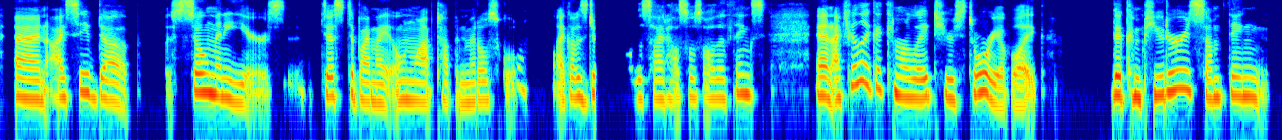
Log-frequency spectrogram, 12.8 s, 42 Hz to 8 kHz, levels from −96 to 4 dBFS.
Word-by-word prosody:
and 205 -2 +3
I - - -2
saved 220 0 0
up 190 -4 -1 0.4
so 255 -1 +4
many 220 -5 +4
years, 255 - -6
uh, 265 - -16 0.2
just 220 -1 +1
to 245 - +1
buy 190 -2 -1
my 175 -2 -2
own 195 -1 -2
laptop 180 -1 -4
in 175 - -6
middle 190 +1 -3
school. 275 +8 -7 0.3
Like, - - -3
I - - +1
was 215 -4 0
doing 235 - +1 0.3
all 205 - -19
the 200 - -3
side 200 0 -4
hustles, 210 +1 -4
all 205 - -5
the 205 -1 -4
things, 240 -1 -1 0.5
and 225 -1 +5
I 205 - +4
feel 335 - +1
like 335 -6 +2
I - - +1
can 250 -3 +2
relate 210 0 +1
to - - -4
your 200 - +1
story 235 -1 +3
of, 150 - -4
like, - - -2 0.7
the 230 - +9
computer 235 +7 +3
is 275 -2 +2
something 215 0 -1
215 Hz, 205 wpm, -24 LUFS, 200-245 Hz, 0.7 s, the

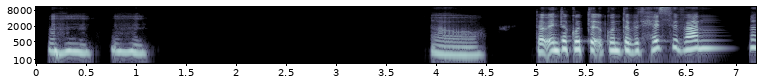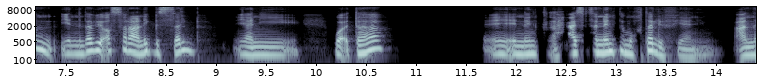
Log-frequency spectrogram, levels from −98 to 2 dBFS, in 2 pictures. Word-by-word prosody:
اهم، 205 -2 -1 0.2
اهم. 205 -4 -3 2.8
آه. 165 -2 -6 0.5
طب 205 - +4
أنت 235 +4 +6
كنت 260 -1 +5
كنت 235 -1 +3
بتحِس 250 +6 +1
فعلًا 280 +1 +3 0.6
يعني 180 0 -5
ده 210 +5 +3
بيأثّر 225 0 +1
عليك 200 +1 +3
بالسَلب؟ 205 +3 -2 0.3
يعني 160 +6 -5 0.3
وقتها 245 +9 +2 1.0
آآ 180 0 -4
إن 175 -1 0
أنت 180 0 -1
حاسس 185 +2 -3
إن 195 - +3
أنت 210 +2 +3
مختلف 180 - 0
يعني 130 -2 -10 0.2
عن 155 +2 +1
205 Hz, 105 wpm, -24 LUFS, 180-235 Hz, 2.8 s, أنت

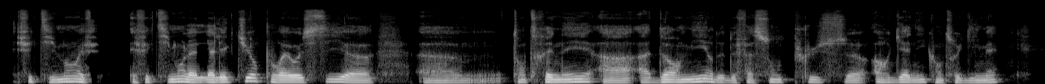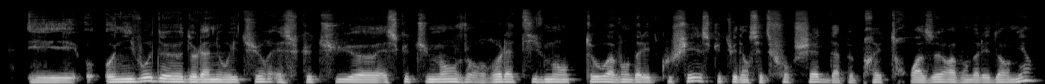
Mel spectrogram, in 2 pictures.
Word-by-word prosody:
Effectivement, 120 +5 -1
effe 115 -1 -2 0.3
effectivement, 120 +2 -2
la 110 -3 +6
la 105 +1 +4
lecture 115 +9 +2
pourrait 105 -6 +3
aussi, 110 +3 +2
heu, 95 -2 +2 0.5
hem, 90 +1 -8
t'entraîner 110 +3 +2
à 95 -1 -2
à 100 - -2
dormir 110 +5 +3
de 100 -2 -2
de 95 +1 -5
façon 105 +3 -4
plus, 110 -2 -9
heu, 95 -2 -3
«organique», 105 +1 -1
entre 95 +1 -4
guillemets, 100 +4 -3 0.7
et 100 -1 +1
au - - -8
au 115 0 +4
niveau 125 +6 +5
de 130 -4 +5
de 120 0 +3
la 115 0 +5
nourriture, 115 +2 +1
est-ce 115 -5 -6
que 120 - -4
tu, 115 0 -2
heu, 105 -1 +4
est-ce 105 +1 -2
que - - -4
tu 120 0 -5
manges 120 0 +2
relativement 115 +1 0
tôt 120 +1 +2
avant 115 -1 +1
d'aller 110 -1 +2
te 110 - -18
coucher? 120 +9 -2
Est-ce 155 -1 -5
que - - -7
tu 115 - -2
es - - +1
dans 105 -1 -1
cette 100 -1 -5
fourchette, 115 0 -3
d'à 95 0 -3
peu 95 +1 -9
près 105 +3 -5
3 105 0 -3
heures, 115 -1 +2
avant 105 0 -2
d'aller 105 0 -1
dormir? 110 - -1
110 Hz, 170 wpm, -20 LUFS, 105-120 Hz, 0.7 s, la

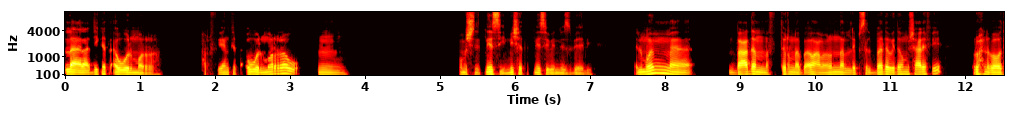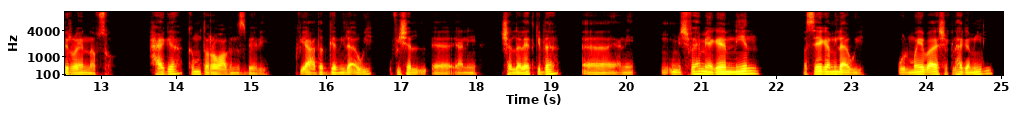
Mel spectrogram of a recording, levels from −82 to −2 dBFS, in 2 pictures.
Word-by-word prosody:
لا، 115 -3 +7
لا 100 -2 +4
دي 110 +4 -3
كانت 120 +1 -4
أول 110 -1 +4
مرّة. 90 0 -4 0.5
حرفيًا 105 +2 -6
كانت - - -11
أول 115 -3 +4
مرّة 135 +7 +2
و 135 -5 0 0.3
إمم. 100 -3 -6 1.5
ومش 100 -2 -1
هتتنسي، 110 -4 +1
مش 105 +6 -2
هتتنسي 100 0 -5
بالنسبة 85 -1 -6
لي. 85 +2 -13 0.6
المهم 120 - +2 0.5
بعد 110 +4 +4
أمّا 105 -5 +2
فطرنا 105 +2 -3
بقى 95 - 0
وعملوا 100 -1 +1
لنا 115 0 0
اللبس 105 0 -4
البدوي 105 +3 +2
ده 115 - 0
ومش 115 -1 -3
عارف 115 +1 +1
إيه، - - -3 0.4
رُحنا 115 -1 0
بقى 105 0 +5
وادي 110 +2 +3
الريّان 95 -1 0
نفسه. 85 -1 -6 0.5
حاجة 120 +7 0
قمّة 115 0 -2
الروعة 100 -2 +2
بالنسبة 85 -2 -6
لي. 80 +2 -13 0.4
في 100 - +2
أعداد 105 -1 -1
جميلة 95 +2 +1
أوي 110 +9 -4 0.2
وفي 110 - -7
شل 100 -4 -1
آآ 85 -2 -4
يعني 90 -2 -7 0.3
شلالات 95 +3 +2
كده 115 +4 -1 0.3
آآ 90 -1 -2
يعني 90 +2 -8 0.3
م 110 - -4
مش 105 -1 -1
فاهم 125 +1 +2
هي 105 - +4
جاية 115 +3 +7
منين، 130 +5 +3 0.6
بس - - 0
هي 120 +1 +7
جميلة 120 -2 +5
أوي. 90 -1 -3 0.4
والمَيَّة 100 +4 +2
بقى 120 +1 +6
شكلها 110 +1 -2
جميل 115 +7 -1
105 Hz, 160 wpm, -23 LUFS, 95-115 Hz, 1.5 s, لا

